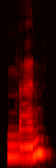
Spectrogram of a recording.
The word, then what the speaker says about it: 漫: This is one of these cases where this is pronounced man.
